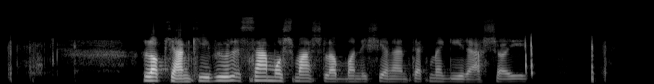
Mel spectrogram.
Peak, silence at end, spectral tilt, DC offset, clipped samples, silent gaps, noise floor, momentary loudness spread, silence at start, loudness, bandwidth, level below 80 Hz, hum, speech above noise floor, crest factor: -2 dBFS; 1.3 s; -5.5 dB/octave; under 0.1%; under 0.1%; none; -74 dBFS; 20 LU; 1.45 s; -24 LUFS; 9.8 kHz; -84 dBFS; none; 50 dB; 26 dB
